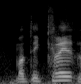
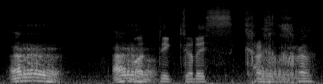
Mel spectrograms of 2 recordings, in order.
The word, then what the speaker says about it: Monte Cristo: You gotta roll that R. Monte Cristo. I can't roll R. I literally cannot roll R's. Monte Cristo. No, you say it. Say Monte Cristo, rolling your R. Monte Cristo.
